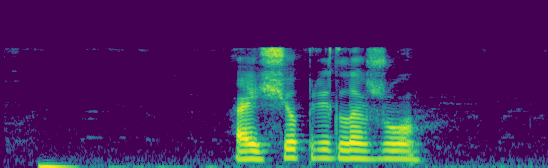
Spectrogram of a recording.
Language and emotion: Russian, neutral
